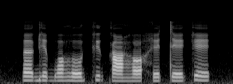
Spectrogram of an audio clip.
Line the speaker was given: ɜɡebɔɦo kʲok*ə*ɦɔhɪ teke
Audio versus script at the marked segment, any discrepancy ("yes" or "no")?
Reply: yes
